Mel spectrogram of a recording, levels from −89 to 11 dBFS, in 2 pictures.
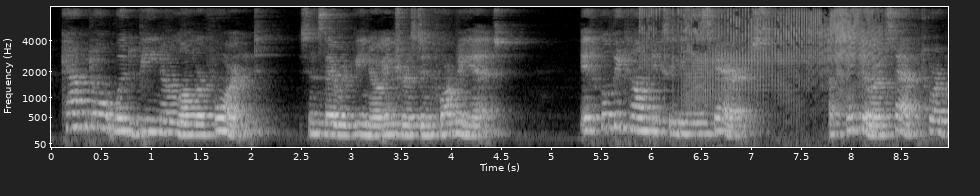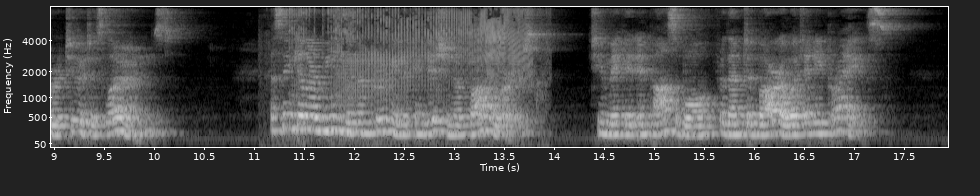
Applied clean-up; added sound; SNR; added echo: none; Fart; 12 dB; reverberation time 0.7 s.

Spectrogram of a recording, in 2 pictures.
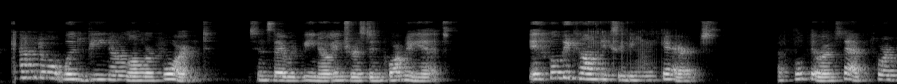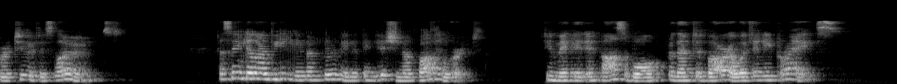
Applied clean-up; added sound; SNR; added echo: neural mask model DeepFilterNet 3.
